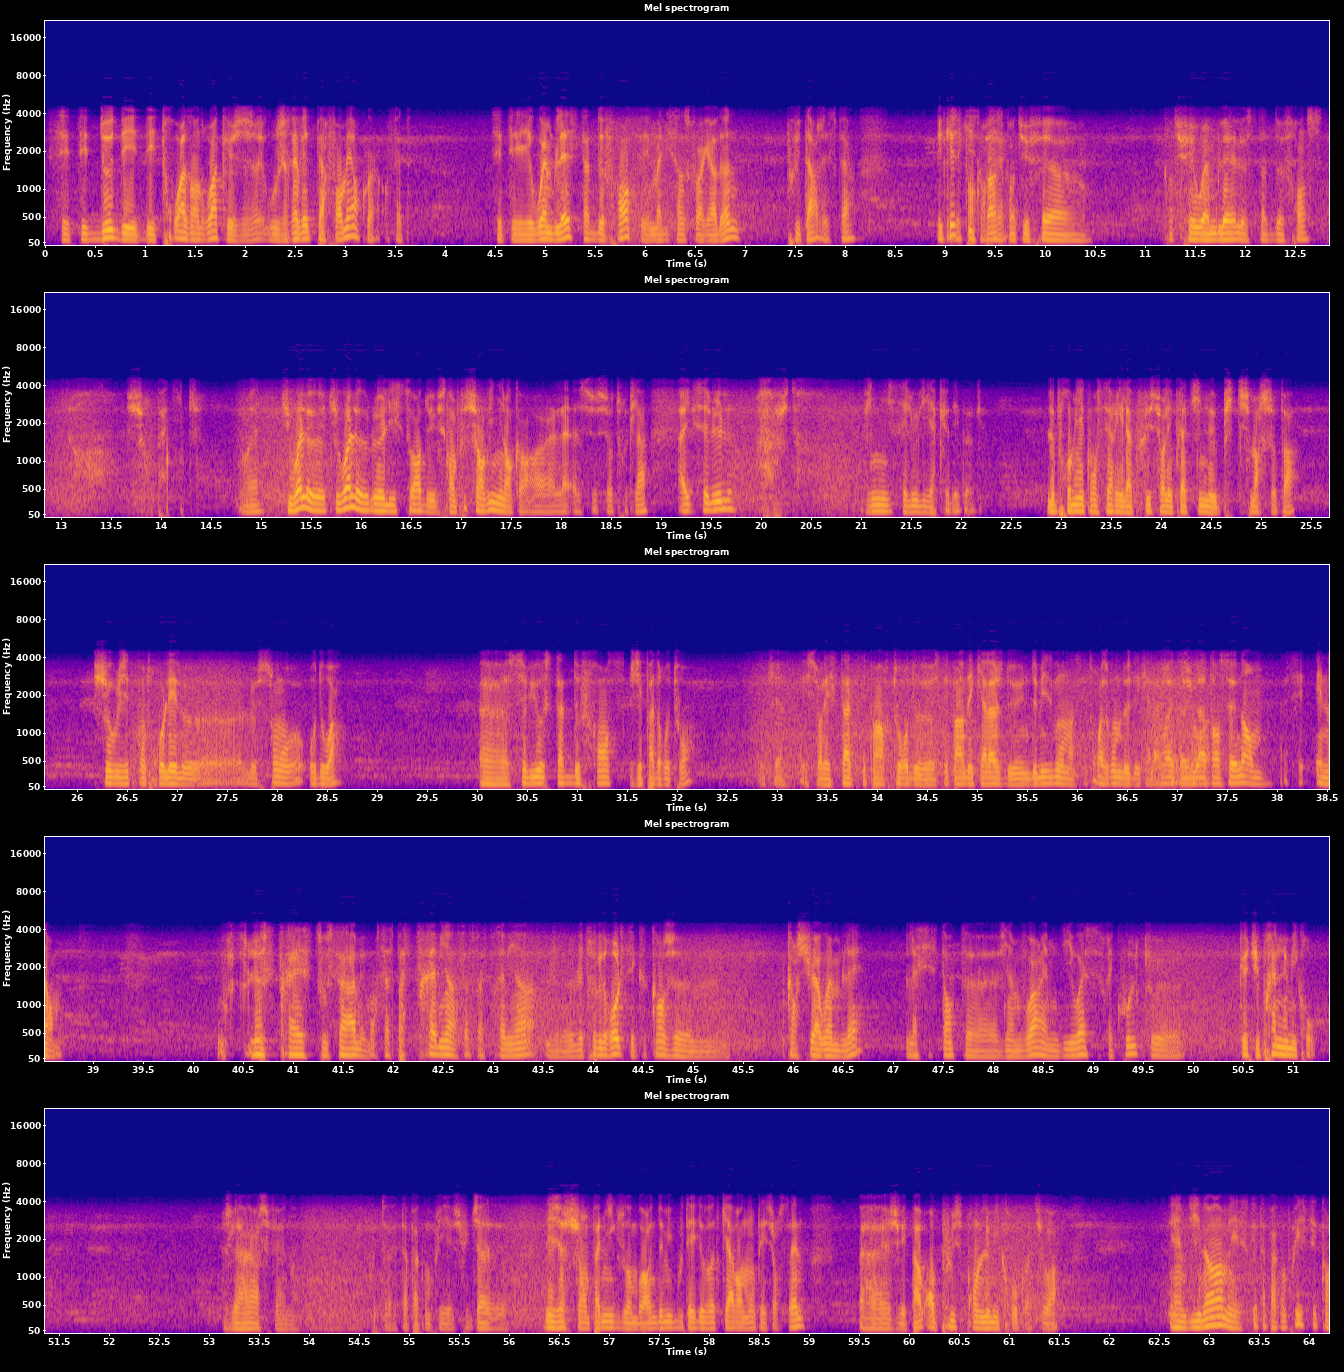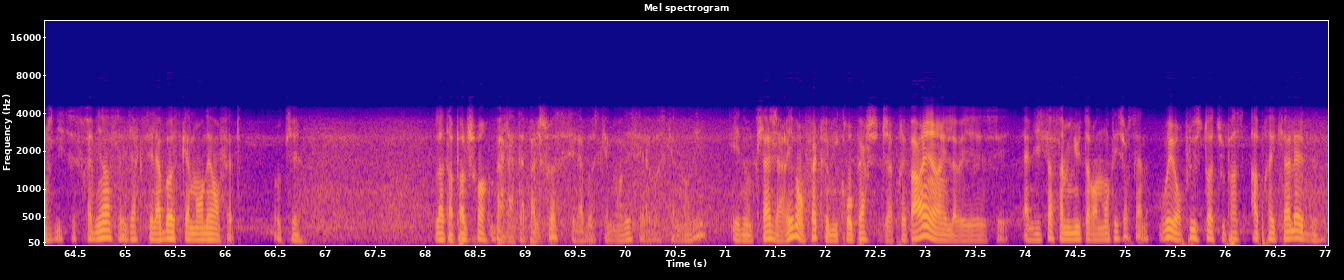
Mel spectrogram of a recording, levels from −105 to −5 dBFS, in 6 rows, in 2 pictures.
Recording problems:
high frequencies cut off; severe; nothing above 4 kHz
muffled; very slightly; fading above 2.5 kHz
thin; very slightly; fading below 400 Hz
wind noise on the microphone; occasional gusts; 15 dB below the speech
background chatter; faint; throughout; 3 voices, 25 dB below the speech

